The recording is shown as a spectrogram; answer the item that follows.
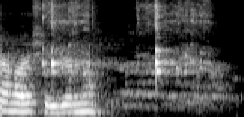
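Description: A woman's voice for about the first second, then a single sharp clink of a spoon against a bowl a little past the middle.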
